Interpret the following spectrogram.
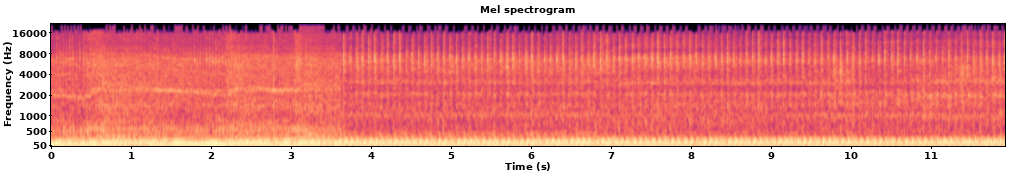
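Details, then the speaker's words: Honda CB750 with 65,000 miles that sat outside for about a decade, started with starting fluid and fuel. It settles into an otherwise smooth idle with a fine metallic rattle of unknown source riding over the beat. "So apart from the rattle and the whole condition of the entire bike, I'm amazed at how smooth the bike is running at tick over."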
